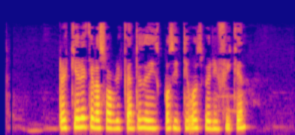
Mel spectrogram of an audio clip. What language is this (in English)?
Spanish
